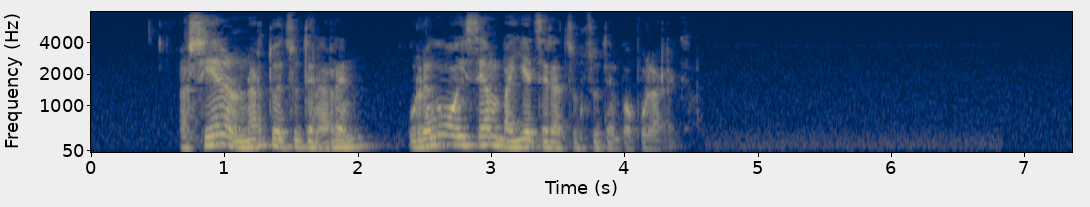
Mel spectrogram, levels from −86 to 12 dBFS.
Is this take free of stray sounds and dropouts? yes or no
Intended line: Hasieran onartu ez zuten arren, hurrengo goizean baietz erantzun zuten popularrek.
yes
